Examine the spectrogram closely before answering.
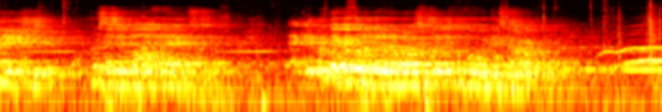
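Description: A man announces loudly over a loudspeaker in a large echoing arena.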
